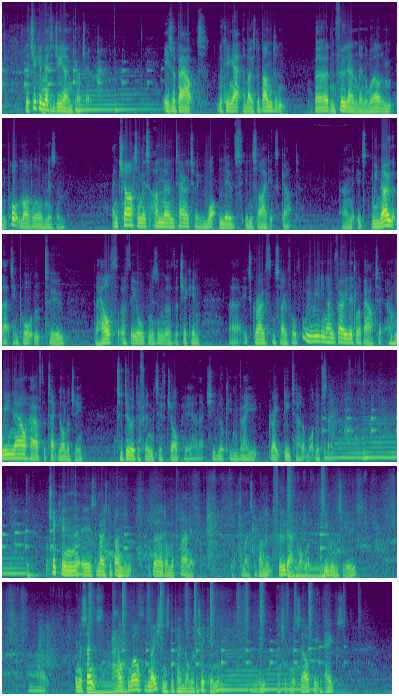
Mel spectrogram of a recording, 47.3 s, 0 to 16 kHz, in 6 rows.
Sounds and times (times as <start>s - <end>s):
Music: 0.0s - 3.5s, 30.1s - 34.2s, 37.3s - 38.5s, 41.2s - 46.5s
Speech: 0.4s - 1.8s, 3.2s - 9.2s, 10.1s - 13.9s, 14.6s - 25.4s, 26.0s - 30.3s, 32.5s - 35.5s, 36.3s - 38.9s, 40.0s - 43.9s, 44.6s - 46.4s.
